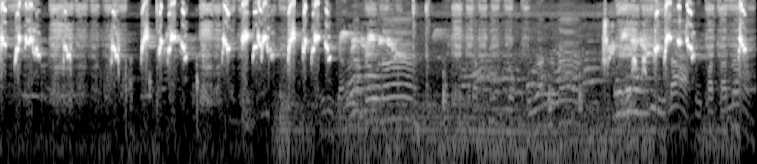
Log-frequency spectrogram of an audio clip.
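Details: Red-whiskered bulbul delivering quick bursts of clear, chirping whistles, with a quieter middle stretch dominated by human voices before the bird resumes.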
